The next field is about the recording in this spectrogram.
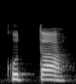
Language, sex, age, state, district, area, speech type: Hindi, female, 45-60, Rajasthan, Jaipur, urban, read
